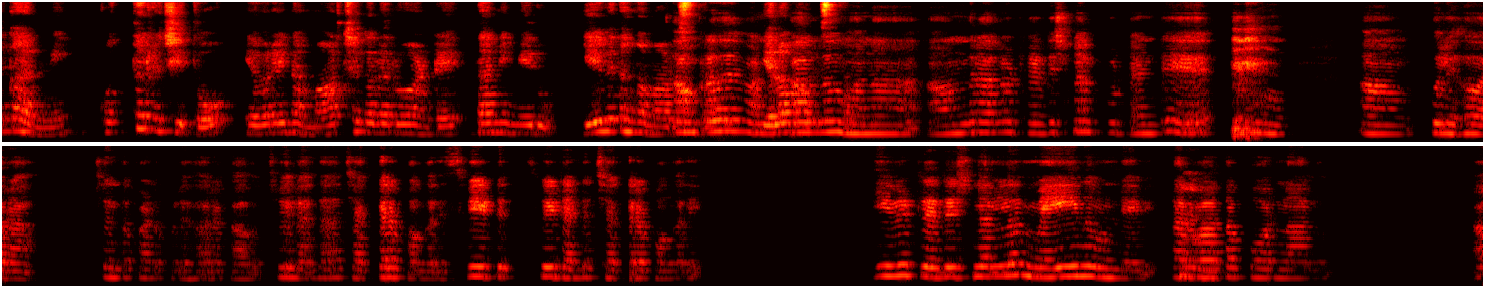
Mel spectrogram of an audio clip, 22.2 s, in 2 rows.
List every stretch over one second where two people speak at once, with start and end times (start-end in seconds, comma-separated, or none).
5.0-6.4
